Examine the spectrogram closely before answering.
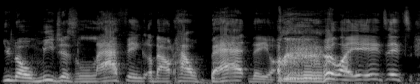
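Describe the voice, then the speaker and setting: A man's voice: fairly high pitch, animated, unhurried, gravelly, pushed and bright. An American man in his thirties ranting casually to camera as a gaming YouTuber, emphatic and given to repeating phrases. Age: 30s. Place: small bedroom, indoors.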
